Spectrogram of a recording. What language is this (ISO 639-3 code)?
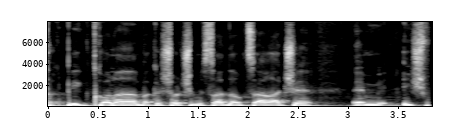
heb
